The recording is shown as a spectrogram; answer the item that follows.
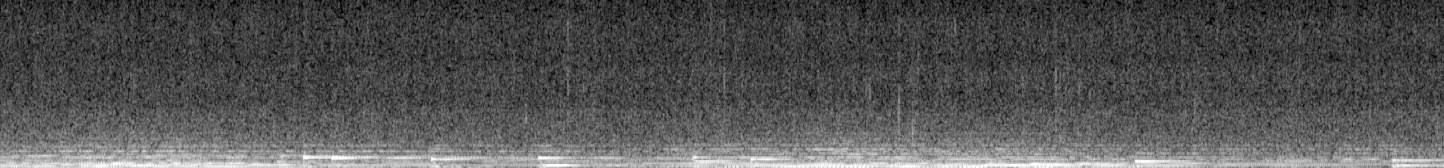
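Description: Slow background music of held, overlapping notes that shift in pitch every second or so, over a steady rain-like hiss.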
